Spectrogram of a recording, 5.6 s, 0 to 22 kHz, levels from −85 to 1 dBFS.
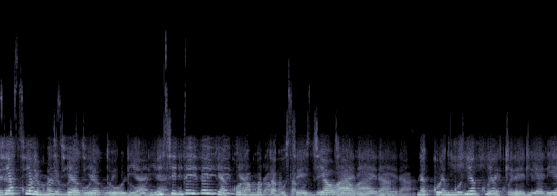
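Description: From the first syllable to the end, the speech carries a second copy of itself trailing roughly a fifth of a second behind and only a little quieter. That's a doubled audio track, likely from the same signal being captured again through a slower path, or an edit leaving two copies out of step. The late copy is full-band and bone dry, with no decay or room colour, so it sounds like a flat, slapback echo on every word.

Running the whole way through as well is Bluetooth SBC compression damage, and it's plainly audible. The codec splits the sound into a handful of wide sub-bands and hands out bits crudely, so the quieter upper bands get starved. The treble sounds thin and unsteady, with a gritty, aliased edge on top. Nothing survives above 18.7 kHz, and the overall grit fits a low bitrate somewhere around 80 kbps.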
